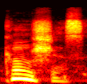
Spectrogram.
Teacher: E aí a sílaba tônica fica no O, né? Conscience, já que ciência, no fim, é uma sílaba única, com som chance.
